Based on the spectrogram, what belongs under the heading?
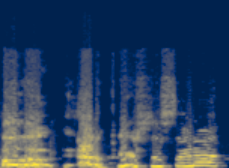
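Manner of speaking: high, loud stunned double take; shocked disbelief. Retold or imitated. Hearing Adam Pearce snap, high loud disbelief. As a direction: shout like you can't believe your ears.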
